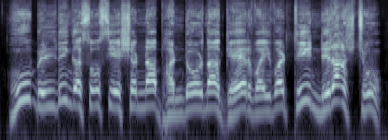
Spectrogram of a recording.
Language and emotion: Gujarati, angry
